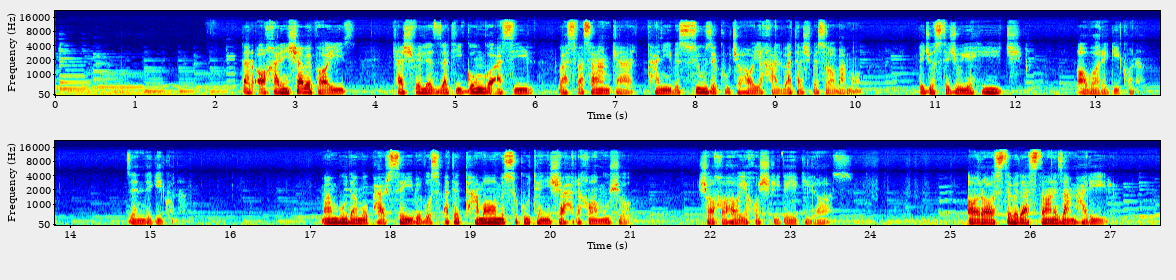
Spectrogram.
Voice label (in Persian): دکلمه شب یلدا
